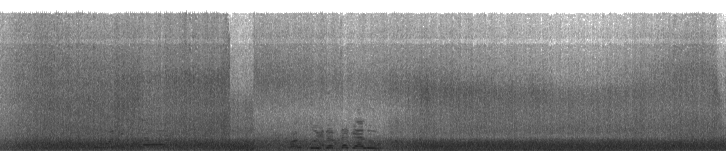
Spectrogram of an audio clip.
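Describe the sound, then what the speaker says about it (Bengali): Loud, continuous surf roars as big waves break on the shore at New Digha beach, with a brief voice rising over the crash midway through. "এখন শুধু ঢেউগুলো আসছে দেখো শুধু আসছে দেখো"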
